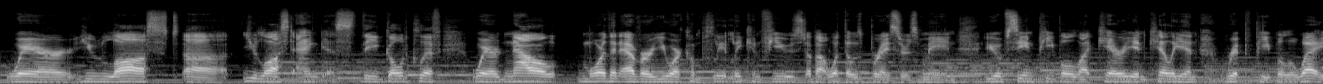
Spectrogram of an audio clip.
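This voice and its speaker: A man improvising dramatic narration as the game master of a tabletop game. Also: mid-range voice. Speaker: game master, podcast host. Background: guitar music.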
